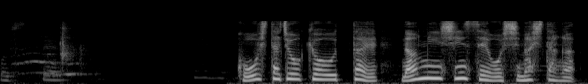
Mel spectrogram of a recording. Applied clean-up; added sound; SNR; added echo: none; none; none; none.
